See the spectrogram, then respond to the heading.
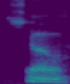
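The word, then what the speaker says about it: chao: це сполучення двох знаків вона читається як ч завжди Як ви прочитаєте цей варіант чао чао чао чао щоб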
